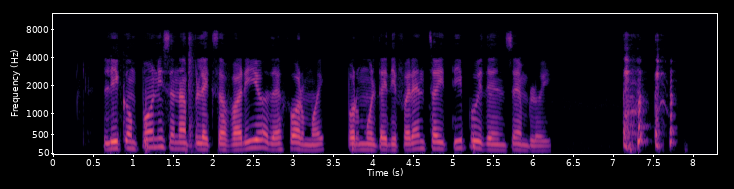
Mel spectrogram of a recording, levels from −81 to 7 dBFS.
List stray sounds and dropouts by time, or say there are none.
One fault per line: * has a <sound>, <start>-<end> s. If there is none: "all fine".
* has a cough, 7.1-7.8 s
